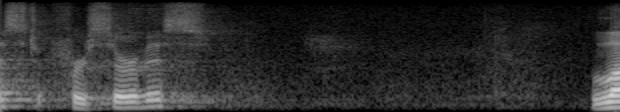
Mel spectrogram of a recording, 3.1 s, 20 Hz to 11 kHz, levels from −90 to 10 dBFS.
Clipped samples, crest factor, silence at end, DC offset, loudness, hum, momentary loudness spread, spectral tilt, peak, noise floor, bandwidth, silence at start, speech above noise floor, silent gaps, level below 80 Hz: under 0.1%; 24 dB; 0 s; under 0.1%; -23 LUFS; none; 20 LU; -5.5 dB/octave; 0 dBFS; -61 dBFS; 10.5 kHz; 0 s; 36 dB; none; under -90 dBFS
